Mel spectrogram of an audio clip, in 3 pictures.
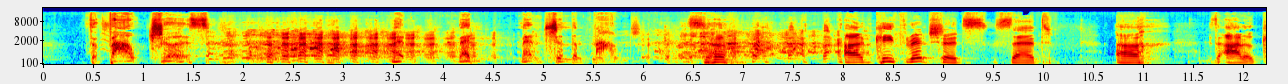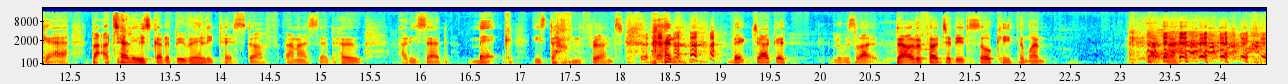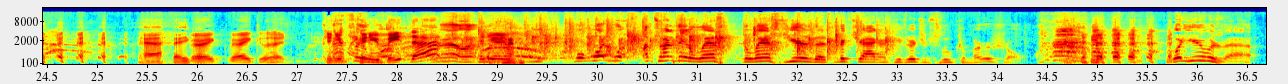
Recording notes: Walked into a bar in Brooklyn and, in front of a packed crowd of drunks, argued about the news with some of the funniest, smartest people in New York.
